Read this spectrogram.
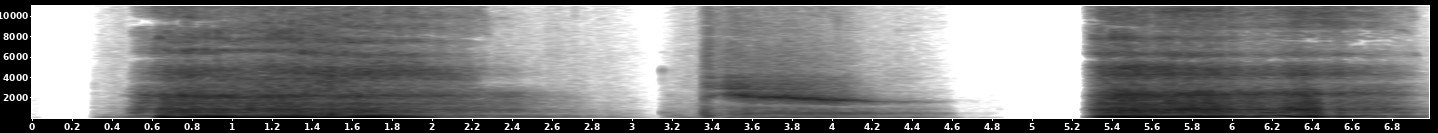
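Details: Sleeping subject snoring: two loud, rattling, drawn-out breaths with a softer airy breath between; ordinary snoring in sleep.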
